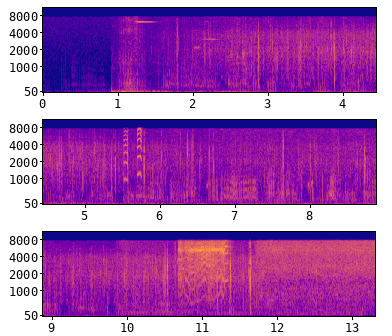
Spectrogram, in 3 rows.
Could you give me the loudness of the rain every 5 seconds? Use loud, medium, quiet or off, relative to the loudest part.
medium, medium, loud.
